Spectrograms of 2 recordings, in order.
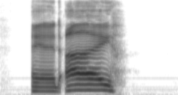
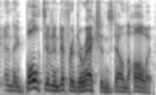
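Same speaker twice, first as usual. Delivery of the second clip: ordinary delivery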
